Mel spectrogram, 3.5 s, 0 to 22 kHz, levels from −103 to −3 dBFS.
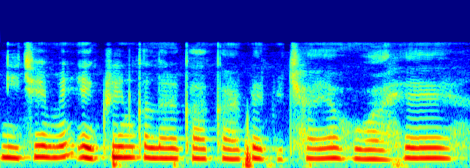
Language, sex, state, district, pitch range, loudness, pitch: Hindi, female, Arunachal Pradesh, Longding, 230-250 Hz, -16 LUFS, 240 Hz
